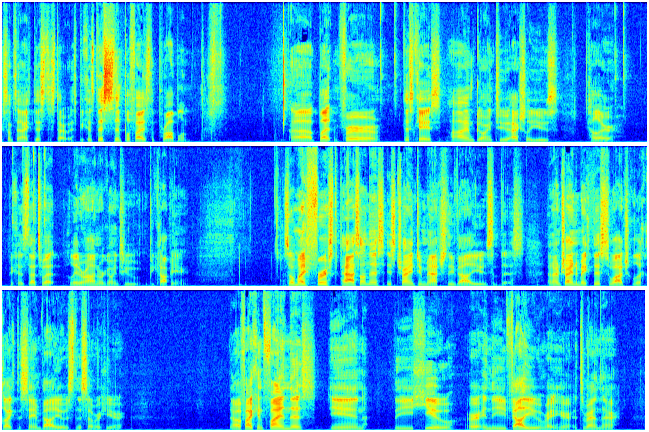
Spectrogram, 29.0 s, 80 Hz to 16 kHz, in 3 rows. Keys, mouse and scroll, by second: 3.3 click, 5.9 click, 7.3 ctrl+z, 9.4 click, 10.0 click, 10.4 click, 12.9 click, 14.0 click, 15.6 click, 16.3 click, 17.5 click, 22.3 click, 28.1 click.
